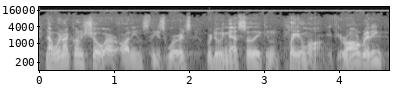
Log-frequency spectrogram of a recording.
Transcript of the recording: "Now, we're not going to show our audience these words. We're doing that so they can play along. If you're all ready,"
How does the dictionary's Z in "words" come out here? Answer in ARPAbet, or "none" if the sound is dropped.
Z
